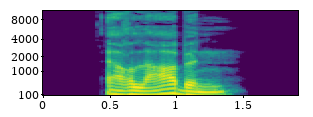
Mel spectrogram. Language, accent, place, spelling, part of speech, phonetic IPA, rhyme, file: German, Germany, Berlin, erlaben, verb, [ɛɐ̯ˈlaːbn̩], -aːbn̩, De-erlaben.ogg
- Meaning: invigorate, refresh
